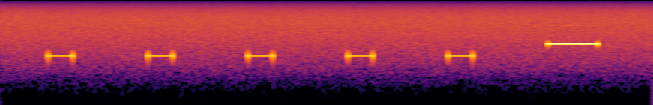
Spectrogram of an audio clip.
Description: Radio time signal (five pips and a higher one, as on Chinese radio), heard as pips.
